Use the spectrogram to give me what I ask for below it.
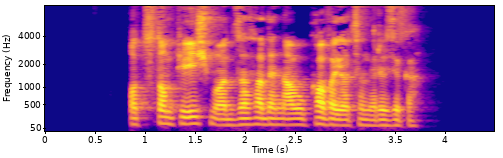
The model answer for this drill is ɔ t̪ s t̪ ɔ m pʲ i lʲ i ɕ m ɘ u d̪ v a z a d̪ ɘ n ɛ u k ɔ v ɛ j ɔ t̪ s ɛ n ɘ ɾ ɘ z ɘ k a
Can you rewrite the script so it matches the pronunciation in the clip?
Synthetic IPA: ɔ t̪ s t̪ ɔ m pʲ i lʲ i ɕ m ɘ ɔ d̪ z a s a d̪ ɘ n a u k ɔ v ɛ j ɔ t̪ s ɛ n ɘ ɾ ɘ z ɘ k a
